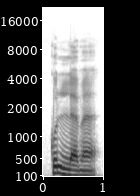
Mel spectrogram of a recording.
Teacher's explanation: ما الف مدہ ہے، ایک الف کی مقدار کے برابر کھینچ کر پڑھیں گے۔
